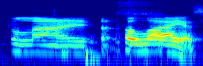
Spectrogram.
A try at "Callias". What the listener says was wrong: There's another syllable in there. Elias.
